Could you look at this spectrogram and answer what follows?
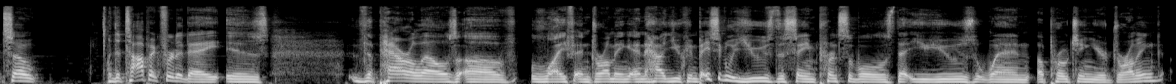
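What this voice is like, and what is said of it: Stuffy, muffled congested voice. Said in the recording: “I sound a little weird today, I got some allergy stuff going on. I feel like my head is underwater. So if I sound a little weird”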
